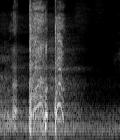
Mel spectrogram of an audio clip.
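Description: A man clearing his throat into a microphone: a loud rasping burst about half a second in, followed by a shorter one.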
